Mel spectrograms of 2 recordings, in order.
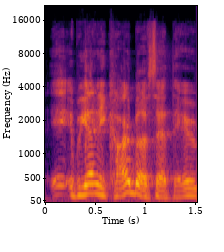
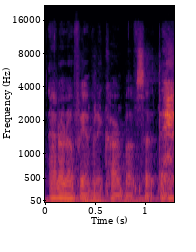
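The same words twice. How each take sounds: First: Raised, louder call to the fans; lively shout-out, lifted. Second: Low, quick, quiet aside; doubtful throwaway remark, much softer; muttered aside. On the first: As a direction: call out to the viewers, pitched up a little and louder. Calls out to car fans watching. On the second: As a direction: drop it low and rush through. Walks back the shout-out as aside. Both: Real, not acted.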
